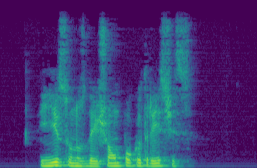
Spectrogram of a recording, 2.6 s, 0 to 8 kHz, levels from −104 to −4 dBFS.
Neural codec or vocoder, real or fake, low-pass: none; real; 7.2 kHz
